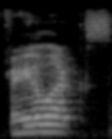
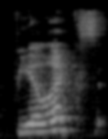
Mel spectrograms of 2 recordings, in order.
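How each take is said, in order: First: The name is pronounced the German way. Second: The name is pronounced in a non-German way. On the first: The speaker calls it right. "It's the German pronunciation" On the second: The speaker calls it wrong. "instead of Felix"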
